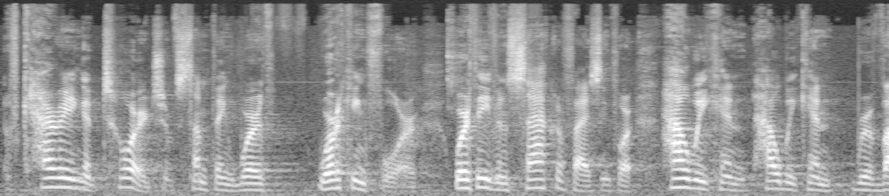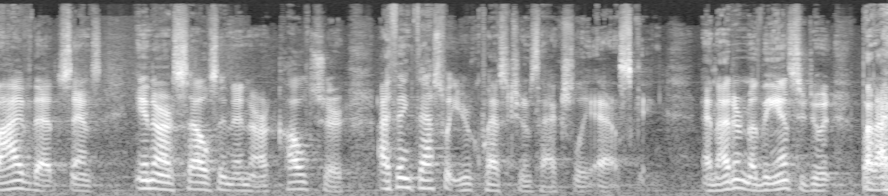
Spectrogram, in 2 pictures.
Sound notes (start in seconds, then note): none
